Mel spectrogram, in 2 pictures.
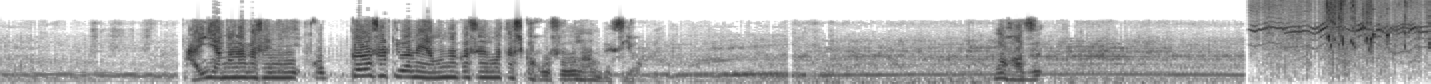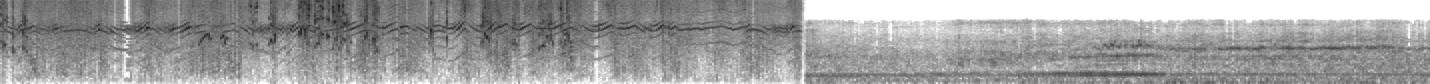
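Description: A motorcycle engine hums close by, rising and falling in pitch.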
